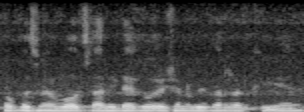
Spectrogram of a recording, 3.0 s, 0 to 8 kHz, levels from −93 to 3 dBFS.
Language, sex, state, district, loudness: Hindi, male, Haryana, Rohtak, -16 LUFS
